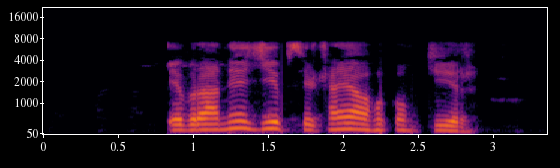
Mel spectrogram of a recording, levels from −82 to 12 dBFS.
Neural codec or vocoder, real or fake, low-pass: none; real; 7.2 kHz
